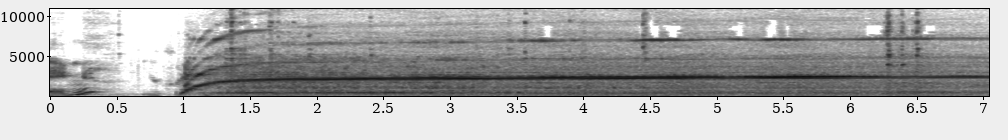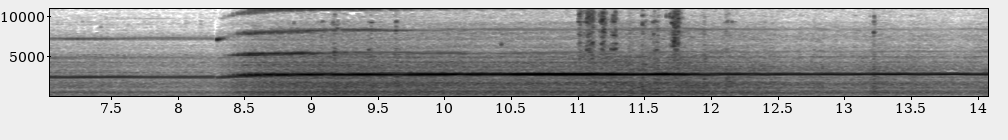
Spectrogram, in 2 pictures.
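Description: An electric hand mixer whirs steadily, then speeds up to a higher whine.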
